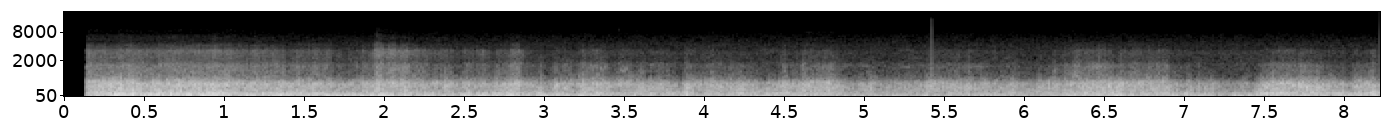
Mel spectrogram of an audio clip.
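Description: Wind buffeting a handheld camera's microphone: a low, gusty rumble, strongest in the first couple of seconds.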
